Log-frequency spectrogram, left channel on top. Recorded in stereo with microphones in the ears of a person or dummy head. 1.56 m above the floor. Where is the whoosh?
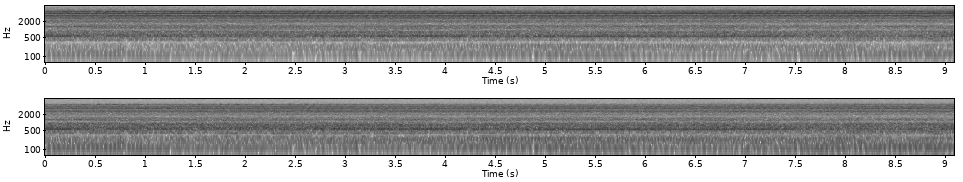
No whoosh in this recording.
